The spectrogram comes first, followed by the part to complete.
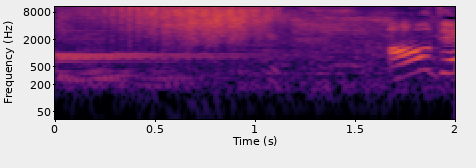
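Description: A hissing, rattling shimmer sound effect that fades away over about the first second, with a faint steady tone beneath it. A woman's voice starts near the end.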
